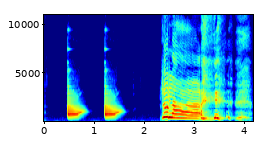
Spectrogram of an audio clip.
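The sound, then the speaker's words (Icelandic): Two quick cartoon boings of someone bouncing on a jumping pillow spring out one after another, each twangy and fading fast, followed by a loud, drawn-out vocal exclamation that wobbles in pitch. “þetta var nú gaman ég er góður í kollnísarúli keppnum en ég hef aldrei skoppað svona mikið áður Þvíli keppni að lenda á ærsla belg”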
